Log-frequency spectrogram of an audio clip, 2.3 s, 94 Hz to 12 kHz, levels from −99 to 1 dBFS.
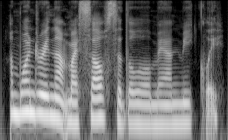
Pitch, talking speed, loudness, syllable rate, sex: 190 Hz, 235 wpm, -16 LUFS, 6.9 syllables/s, female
